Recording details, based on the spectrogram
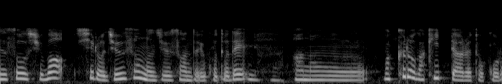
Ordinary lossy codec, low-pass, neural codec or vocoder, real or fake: none; 5.4 kHz; codec, 16 kHz, 4 kbps, X-Codec, WavLM features, trained on Multilingual LibriSpeech; fake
